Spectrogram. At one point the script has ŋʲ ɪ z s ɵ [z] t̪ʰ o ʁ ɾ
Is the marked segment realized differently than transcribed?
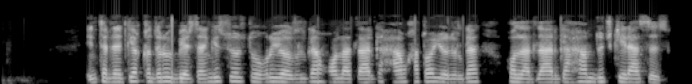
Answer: no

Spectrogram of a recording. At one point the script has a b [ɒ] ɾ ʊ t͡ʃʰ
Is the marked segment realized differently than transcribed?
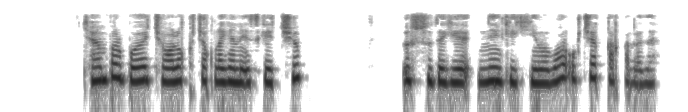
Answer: no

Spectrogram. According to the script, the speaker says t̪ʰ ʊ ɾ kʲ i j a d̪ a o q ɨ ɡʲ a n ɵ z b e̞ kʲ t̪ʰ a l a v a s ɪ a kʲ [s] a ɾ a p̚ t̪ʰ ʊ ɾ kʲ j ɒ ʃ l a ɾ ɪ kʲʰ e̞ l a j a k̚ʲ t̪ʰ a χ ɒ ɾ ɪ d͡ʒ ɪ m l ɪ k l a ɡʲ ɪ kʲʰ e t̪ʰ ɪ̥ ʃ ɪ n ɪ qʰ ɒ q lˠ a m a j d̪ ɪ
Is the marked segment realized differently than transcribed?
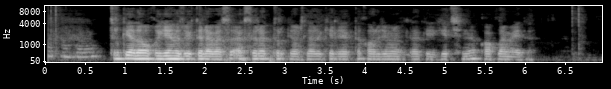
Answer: no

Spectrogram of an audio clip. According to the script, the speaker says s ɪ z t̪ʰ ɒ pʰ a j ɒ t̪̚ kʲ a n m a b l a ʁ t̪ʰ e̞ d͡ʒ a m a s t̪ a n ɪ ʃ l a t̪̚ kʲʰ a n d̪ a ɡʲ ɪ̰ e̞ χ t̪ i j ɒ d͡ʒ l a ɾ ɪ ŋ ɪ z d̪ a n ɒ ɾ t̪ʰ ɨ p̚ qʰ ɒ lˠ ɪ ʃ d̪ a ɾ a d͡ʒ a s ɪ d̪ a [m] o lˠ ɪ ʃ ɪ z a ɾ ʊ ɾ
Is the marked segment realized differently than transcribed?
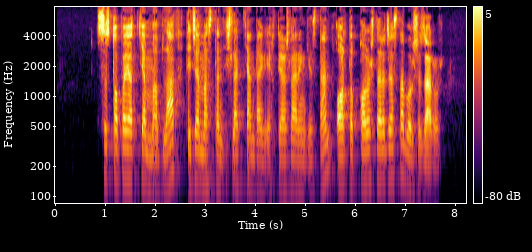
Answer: yes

